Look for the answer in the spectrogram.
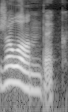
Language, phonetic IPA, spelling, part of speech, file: Polish, [ʒɔˈwɔ̃ndɛk], żołądek, noun, Pl-żołądek.ogg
